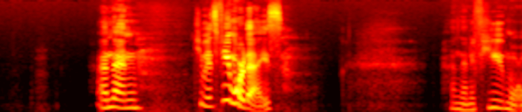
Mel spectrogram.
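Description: A woman speaks with animation through a microphone.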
